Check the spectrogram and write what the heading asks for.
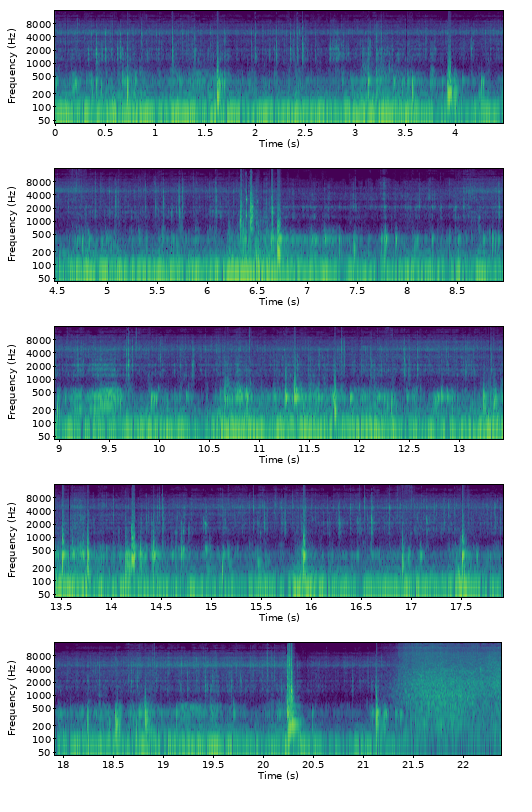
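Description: Underwater sound from a diving camera: a steady low rumble of moving water with scattered clicks and knocks. Near the end it gives way to a steady hiss.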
